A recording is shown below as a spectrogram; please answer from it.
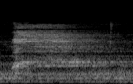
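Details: A red fox in Vermont gives a harsh, raspy scream, drawn out and wavering for over a second; such screams were once thought to be a fisher's, and this is likely a mother with kits.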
